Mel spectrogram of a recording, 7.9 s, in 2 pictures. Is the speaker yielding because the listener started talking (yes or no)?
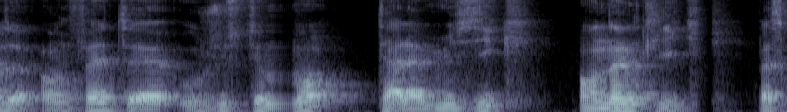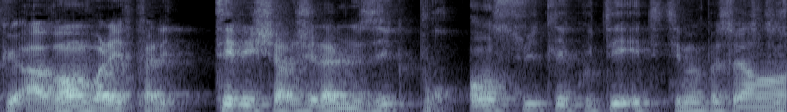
no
